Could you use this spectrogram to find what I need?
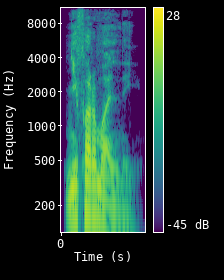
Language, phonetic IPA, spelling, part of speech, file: Russian, [nʲɪfɐrˈmalʲnɨj], неформальный, adjective, Ru-неформальный.ogg
- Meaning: informal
